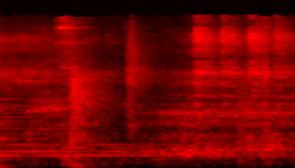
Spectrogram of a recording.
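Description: Background music playing from a television, with held notes that fade out about half a second in.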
